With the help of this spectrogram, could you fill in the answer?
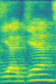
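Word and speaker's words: यज्ञ: The word for sacrifice is yajna. In transliterated to English, it's usually spelled as Y-A-J-N with a little tilde on it, A, kind of a funky word, but it's pronounced yajna, sacrifice.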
